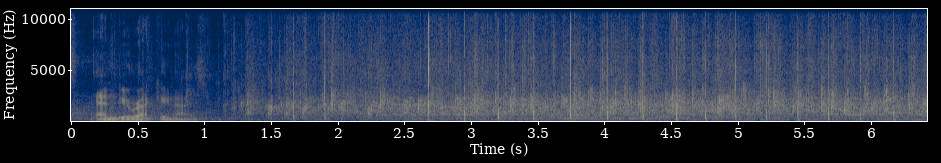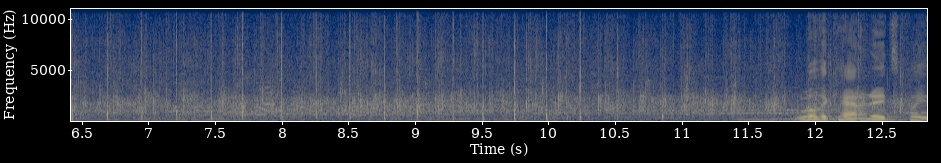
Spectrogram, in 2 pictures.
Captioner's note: applause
